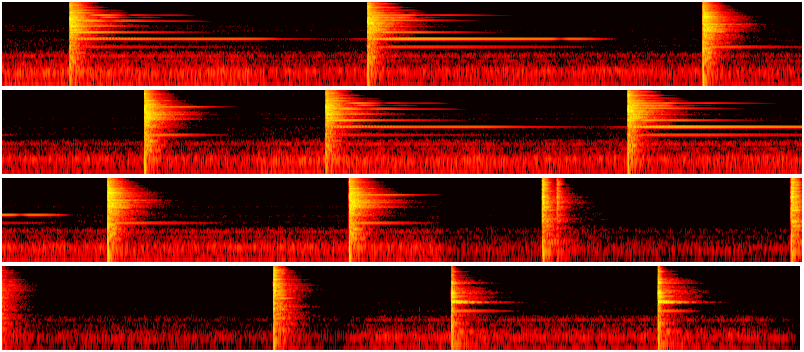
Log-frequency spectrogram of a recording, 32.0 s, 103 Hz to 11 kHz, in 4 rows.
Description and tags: Tapping metal Various 1
Tapping various metallic objects
factory, metallic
